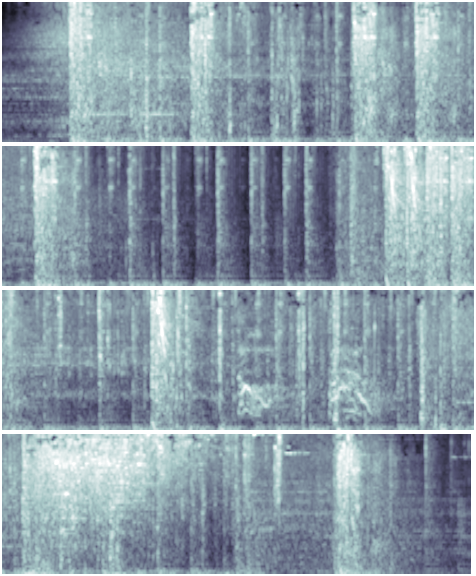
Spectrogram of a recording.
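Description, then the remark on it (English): A loud action scene from a John Wick movie: rapid, irregular shotgun blasts and heavy thuds over a booming, rumbling score, with bursts of shattering glass scattered throughout and a big impact near the end. “It's just a lot of shotgun shells pointing and clicking.”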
